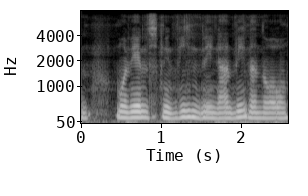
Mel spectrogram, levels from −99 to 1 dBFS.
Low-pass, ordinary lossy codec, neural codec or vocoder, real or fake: 7.2 kHz; none; autoencoder, 22.05 kHz, a latent of 192 numbers a frame, VITS, trained on many speakers; fake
